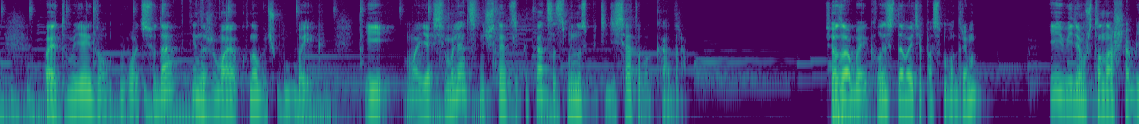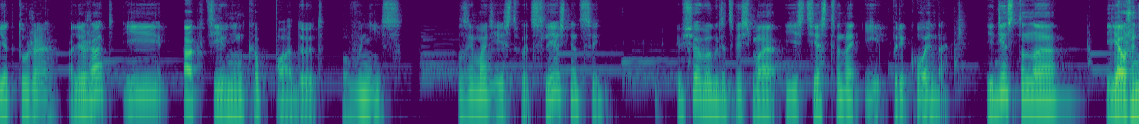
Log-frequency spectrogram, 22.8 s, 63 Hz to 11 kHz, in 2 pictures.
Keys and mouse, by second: 0.4-5.1 drag, 7.7 F9, 9.1 space, 11.2-11.7 shift+middle drag, 20.9 space.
